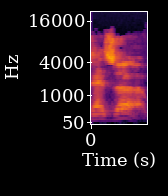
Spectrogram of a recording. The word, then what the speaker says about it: Eze: And it's Eze, which I didn't realise. I thought it was Eze, and it sort of rose on the... on the final syllable.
